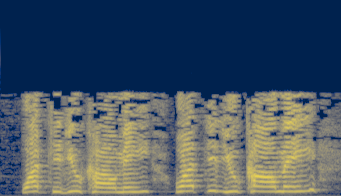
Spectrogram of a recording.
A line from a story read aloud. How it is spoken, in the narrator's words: He screamed it over and over again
